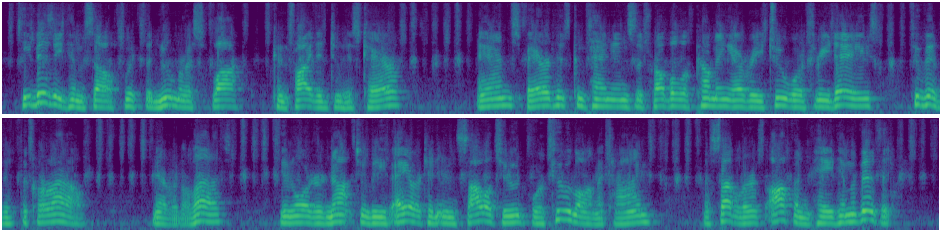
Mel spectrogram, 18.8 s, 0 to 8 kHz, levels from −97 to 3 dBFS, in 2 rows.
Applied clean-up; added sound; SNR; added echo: neural separator model SepFormer DNS4.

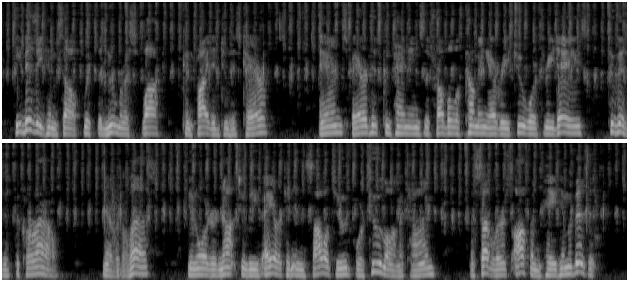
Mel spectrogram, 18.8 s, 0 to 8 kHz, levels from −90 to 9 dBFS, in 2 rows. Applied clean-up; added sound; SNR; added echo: classical method WPE with log-MMSE.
